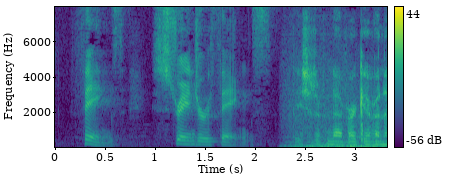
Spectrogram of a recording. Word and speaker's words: Stranger Things: Stranger Things. Three syllables. The first syllable is strain. You start with s, and then you move on to the tr. The tr sounds sort of like a ch sound.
